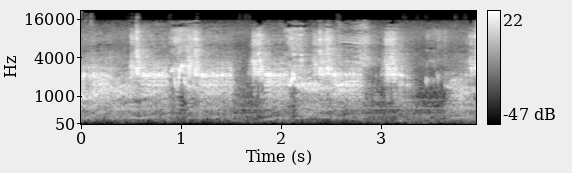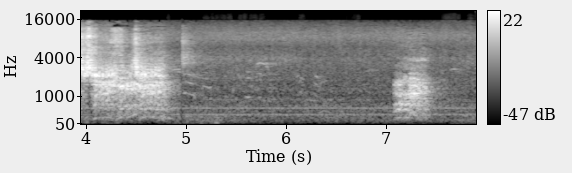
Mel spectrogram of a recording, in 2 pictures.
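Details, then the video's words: Lemurs making noise: rough, raspy bursts repeated in quick runs for about five seconds, a pause, then one last harsh outburst, over a steady background hum. "Big Lemurs Making Noise calls"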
